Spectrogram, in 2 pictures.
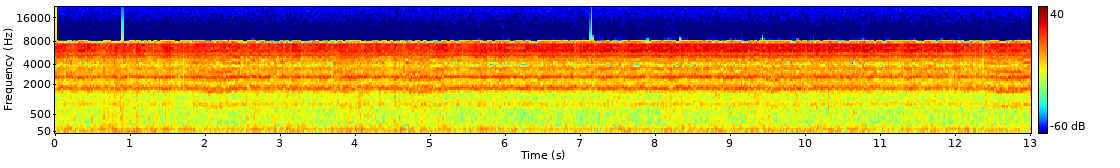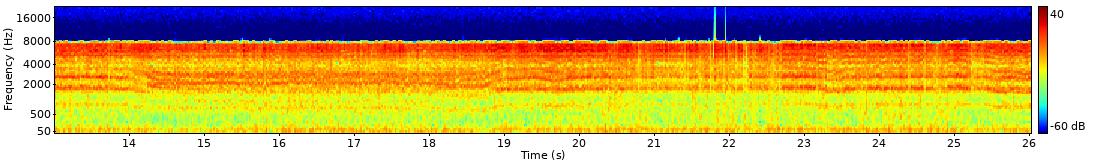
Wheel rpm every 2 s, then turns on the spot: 230, 230, 230, 230, 230, 230, 230, 200, 160, 180, 220, 230, 230.
none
